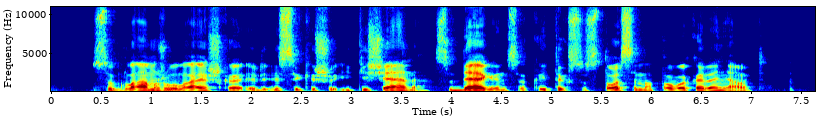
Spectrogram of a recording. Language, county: Lithuanian, Šiauliai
